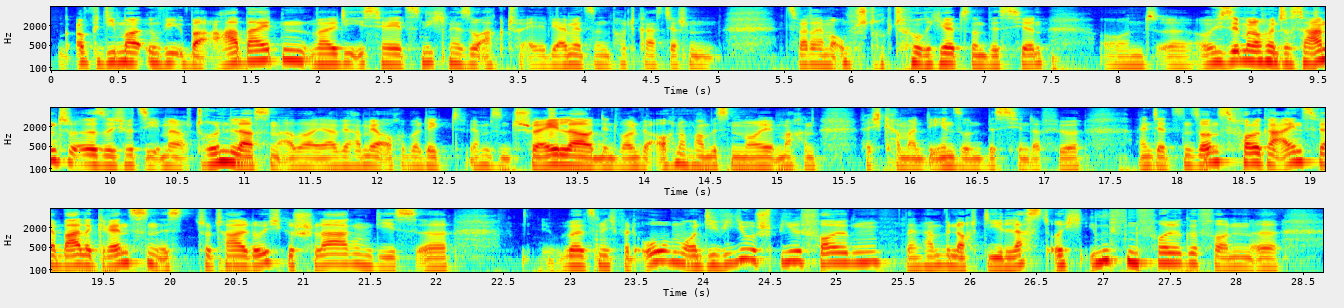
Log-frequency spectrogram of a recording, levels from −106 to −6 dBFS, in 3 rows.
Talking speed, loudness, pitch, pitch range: 210 wpm, -24 LUFS, 130 Hz, 115-145 Hz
